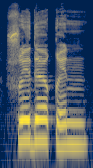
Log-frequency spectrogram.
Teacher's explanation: اور قاف موٹا بھی ہے اور اس تنوین بھی ہے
